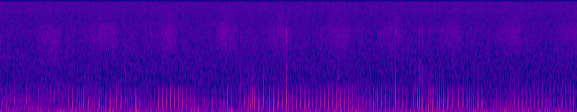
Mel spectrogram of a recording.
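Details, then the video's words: Short looped stretch of a domestic cat purring, a low throaty rumble broken into breath-length pulses about every second, with faint clicks. "Looped Cat Sounds"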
